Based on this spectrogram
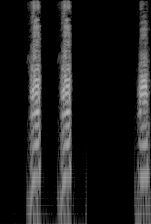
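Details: Duck quacking: two harsh, nasal quacks close together, a pause of about half a second, then a third quack, each short and raspy, with silence between.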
